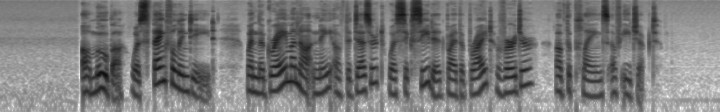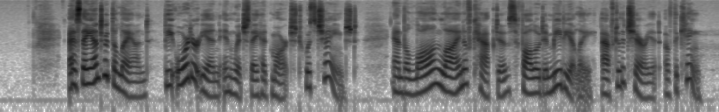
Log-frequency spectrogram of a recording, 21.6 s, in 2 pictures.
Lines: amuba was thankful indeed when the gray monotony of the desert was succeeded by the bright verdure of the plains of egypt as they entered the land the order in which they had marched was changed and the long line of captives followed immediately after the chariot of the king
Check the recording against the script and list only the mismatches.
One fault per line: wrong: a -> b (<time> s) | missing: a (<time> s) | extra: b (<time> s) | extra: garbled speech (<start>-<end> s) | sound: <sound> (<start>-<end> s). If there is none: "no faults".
extra: in (14.1 s)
